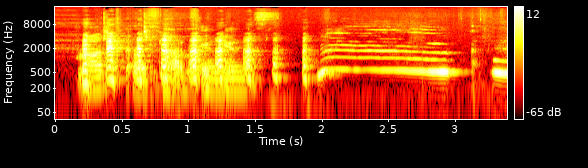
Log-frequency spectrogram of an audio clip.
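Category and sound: animal, kitten meowing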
